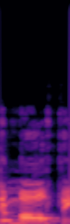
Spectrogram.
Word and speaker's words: Amalfi: It's pronounced Amalfi.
